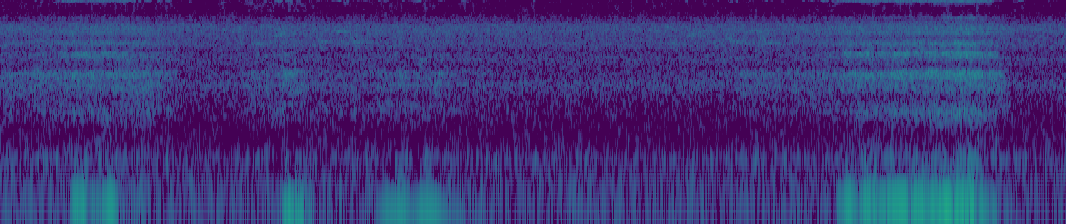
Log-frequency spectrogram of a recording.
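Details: Small dog sleeping, with light snoring: soft, low, rumbling snorts in a few irregular breaths with quiet gaps between.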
